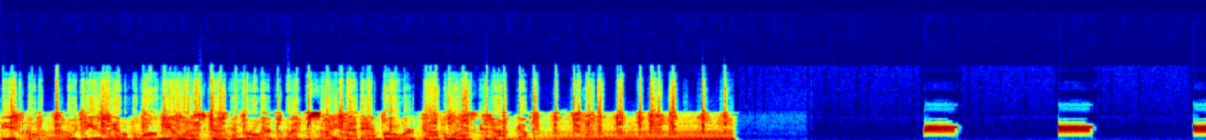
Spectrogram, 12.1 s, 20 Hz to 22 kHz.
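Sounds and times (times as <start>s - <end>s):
broadcast audio: 0.0s - 7.4s.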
